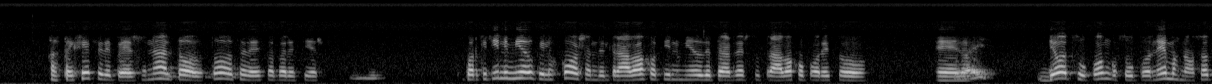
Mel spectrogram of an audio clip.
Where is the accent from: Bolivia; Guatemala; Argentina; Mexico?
Argentina; Villa Sarmiento, Córdoba; nosotros no votamos en Villa Dolores, nosotros somos de Villa Sarmiento.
